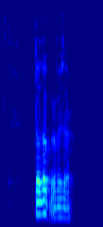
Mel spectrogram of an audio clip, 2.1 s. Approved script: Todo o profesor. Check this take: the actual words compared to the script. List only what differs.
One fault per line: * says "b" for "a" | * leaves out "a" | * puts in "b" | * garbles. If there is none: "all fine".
all fine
